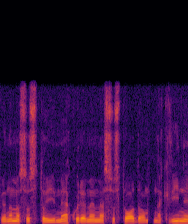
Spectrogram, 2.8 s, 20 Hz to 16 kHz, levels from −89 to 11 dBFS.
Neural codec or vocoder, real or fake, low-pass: none; real; 9.9 kHz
